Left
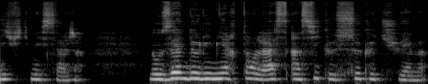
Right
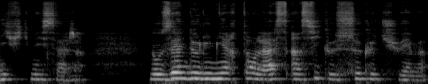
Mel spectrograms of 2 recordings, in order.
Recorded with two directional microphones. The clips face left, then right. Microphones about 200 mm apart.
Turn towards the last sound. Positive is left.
turn(degrees=40)  # may be behind; listen again after turning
